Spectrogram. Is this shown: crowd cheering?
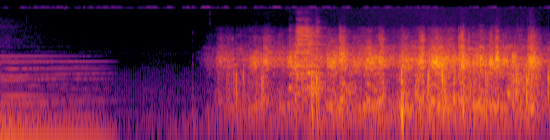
no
